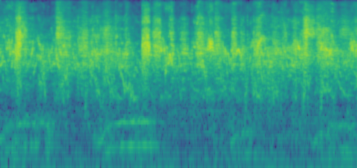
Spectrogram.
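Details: Pet budgerigars singing: a dense continuous warble of rapid chirps, scratchy chatter and squawky notes, several birds overlapping.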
